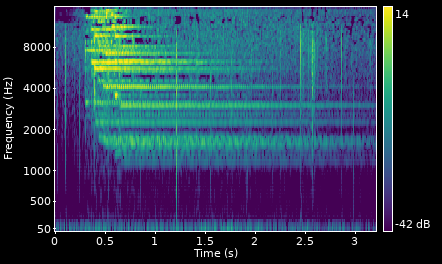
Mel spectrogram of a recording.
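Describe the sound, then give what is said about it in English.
A bright cluster of chimes rings once as a cue to turn the page of a book, its shimmering bell-like tones sustaining and slowly fading over a few seconds, with a few faint clicks in the background. “You'll know it's time to turn the page when you hear the chimes ring like this.”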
